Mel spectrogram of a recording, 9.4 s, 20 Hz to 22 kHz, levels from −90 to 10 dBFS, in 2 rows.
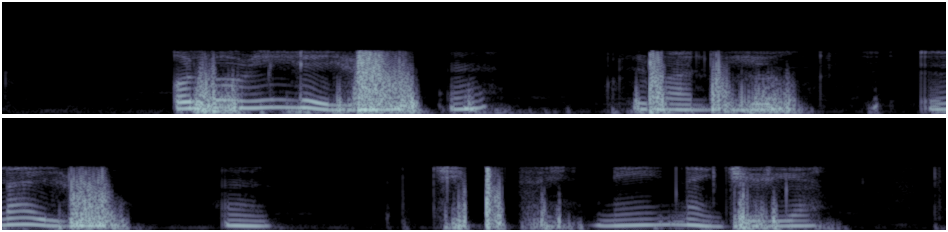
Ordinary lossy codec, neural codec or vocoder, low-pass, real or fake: none; none; 3.6 kHz; real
